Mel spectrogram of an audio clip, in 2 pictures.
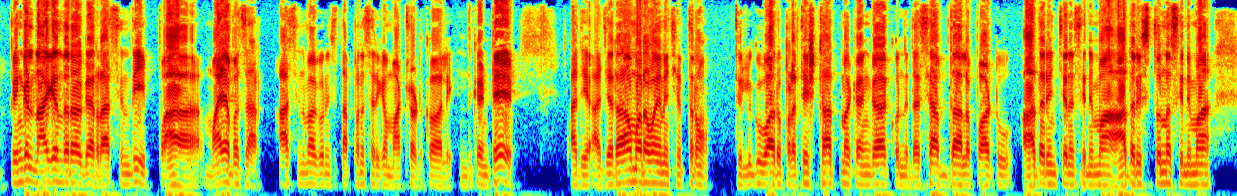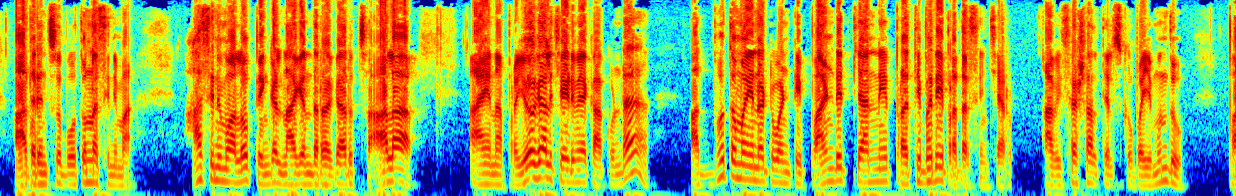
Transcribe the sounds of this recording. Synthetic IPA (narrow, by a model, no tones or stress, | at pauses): peŋɡɐɭnaːɡeːnd̪ɾɐɾaːwuɡaːɾuɾaːsind̪ipamaːjabɐd͡ʒa̰ːɾ | a̰ːsinimaːɡuɾiɲt͡ʃit̪ɐpːɐnɐsɐɾiɡaːmaːʈlaːɽukɔːʋaːliʔend̪ukɐɳʈe̞ː | ɐd̪iʔɐ̰d͡ʒɐɾaːmɐɾɐmɐjnɐt͡ʃit̪ɾɐm | t̪eluɡuʋaːɾupɾɐt̪iʂʈʰaːt̪mɐkɐŋɡaːko̞nːid̪ɐʃaːb̚d̪ʱaːlɐpaːʈuaːd̪ʱɐɾiɲt͡ʃinɐsinimaːaːd̪ʱɐɾist̪unːɐsinimaːaːd̪ʱɐɾiɲt͡ʃɐboːt̪unːɐsinima̰ː | aːsinimaːlo̞ːpiŋɡɐɭnaːɡe̞ːnd̪ɾɐɐːɡaːɾut͡ʃa̰ːlaː | a̰ːjɐnɐpɾɐjɔːɡaːlut͡ʃɛːjɐɽɐme̞ːkaːkuɳɖaː | ɐd̪̚bʱut̪ɐmɐjnɐʈuʋɐɳʈipaːɳɖit̪jaːnːipɾɐt̪ibʱɐnipɾɐd̪ɐɾʃiɲt͡ʃa̰ːɾu | aːʋiʃɛːʂaːlut̪e̞lusu̥koːboːjimund̪u | p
